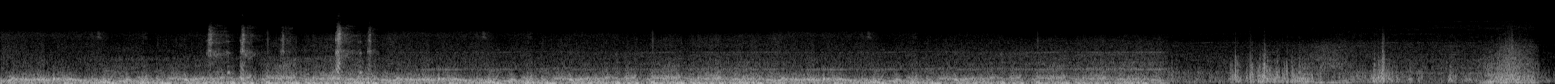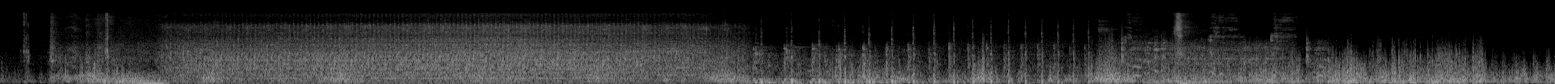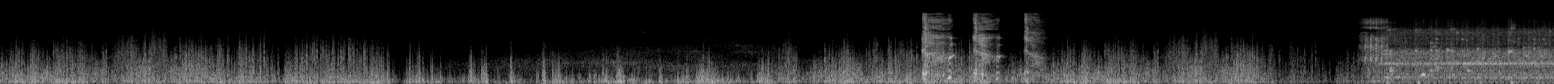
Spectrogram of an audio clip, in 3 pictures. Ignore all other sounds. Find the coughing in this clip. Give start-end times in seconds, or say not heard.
2.0-3.8, 26.5-28.6, 40.3-41.5.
